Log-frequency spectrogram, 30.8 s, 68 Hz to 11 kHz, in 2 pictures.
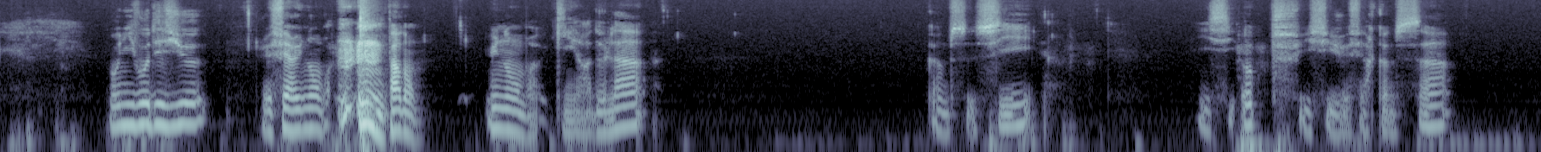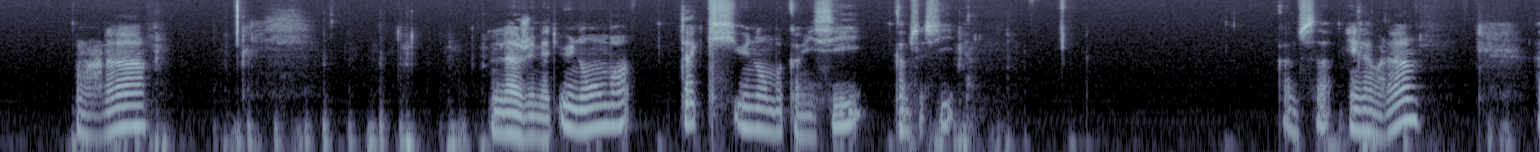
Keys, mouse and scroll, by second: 0.3 ctrl+shift+middle click, 0.3 ctrl+shift+click, 0.8 ctrl+shift+click, 2.2-3.6 drag, 3.5 ctrl+z, 5.0-6.0 drag, 6.8-10.1 drag, 10.3 shift+click, 11.4-12.5 drag, 12.5 ctrl+z, 12.7-16.3 ctrl+drag, 16.6 shift+click, 17.1 ctrl+shift+middle click, 17.2 ctrl+shift+middle click, 17.2 ctrl+shift+click, 17.8 ctrl+shift+middle click, 18.6 ctrl+shift+middle click, 19.2-20.4 ctrl+shift+middle drag, 20.9-22.2 drag, 23.3-24.5 drag, 24.8 ctrl+shift+click, 26.1-27.9 drag, 28.3 click, 29.1-30.4 shift+drag, 30.6 shift+click.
